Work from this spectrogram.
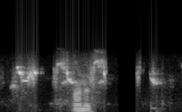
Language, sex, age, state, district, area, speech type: Kashmiri, male, 18-30, Jammu and Kashmir, Kulgam, rural, conversation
